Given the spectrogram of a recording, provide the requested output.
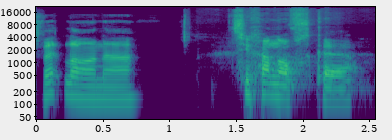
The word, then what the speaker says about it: Sviatlana Tsikhanouskaya: Can you just pronounce her name for me? It's Sviatlana Tsikhanouskaya.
